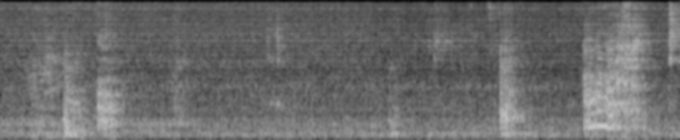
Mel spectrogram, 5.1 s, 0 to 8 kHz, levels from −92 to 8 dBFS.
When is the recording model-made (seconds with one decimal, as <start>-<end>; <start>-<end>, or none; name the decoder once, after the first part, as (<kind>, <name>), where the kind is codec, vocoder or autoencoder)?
0.0-5.1 (vocoder, HiFi-GAN)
